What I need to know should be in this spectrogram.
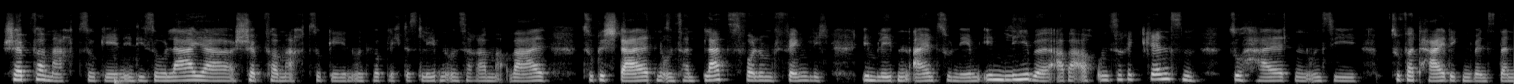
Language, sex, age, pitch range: German, female, 30-49, 165-195 Hz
